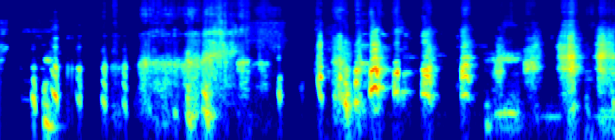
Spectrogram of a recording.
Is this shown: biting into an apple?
no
